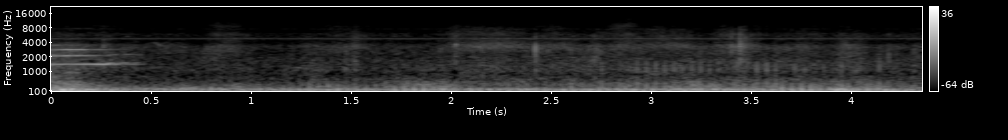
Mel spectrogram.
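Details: Affectionate stray cat on a cat island in Japan: a short high meow opens, then a soft, continuous low purr with pulsing texture fills the rest, plus light rustling.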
